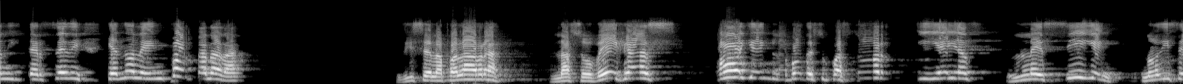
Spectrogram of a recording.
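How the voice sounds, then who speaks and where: Male pastor, high voice, emphatic repetitive preaching, muffled lo-fi sound. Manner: emphatic preaching, repeats phrases, shouts calls. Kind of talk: sermon.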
